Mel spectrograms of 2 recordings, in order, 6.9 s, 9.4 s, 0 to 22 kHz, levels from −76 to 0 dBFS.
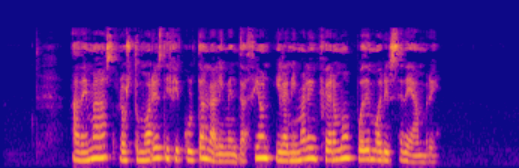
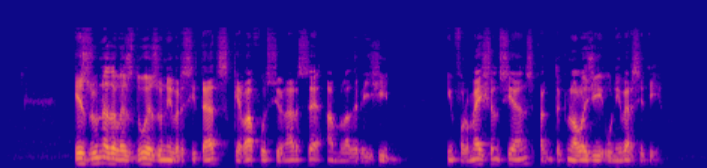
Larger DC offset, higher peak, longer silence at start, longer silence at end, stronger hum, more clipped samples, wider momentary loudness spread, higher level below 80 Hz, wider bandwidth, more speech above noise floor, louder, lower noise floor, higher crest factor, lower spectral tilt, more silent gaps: neither; first, 0 dBFS vs -6 dBFS; about the same, 0.95 s vs 1 s; first, 1.1 s vs 0.65 s; neither; neither; second, 8 LU vs 14 LU; first, -58 dBFS vs -80 dBFS; about the same, 11.5 kHz vs 11.5 kHz; about the same, 47 dB vs 48 dB; first, -15 LUFS vs -27 LUFS; second, -61 dBFS vs -75 dBFS; second, 16 dB vs 22 dB; about the same, -3.5 dB/octave vs -3.5 dB/octave; neither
